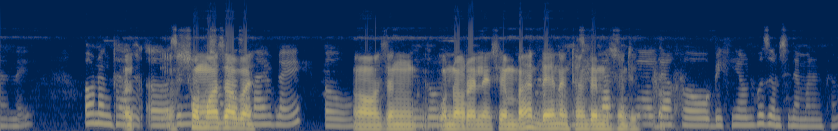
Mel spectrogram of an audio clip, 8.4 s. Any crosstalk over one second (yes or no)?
yes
